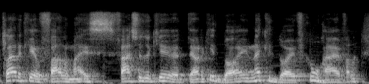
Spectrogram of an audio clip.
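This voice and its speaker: The room echo is audible here. A man speaks at a very fast pace. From Brazil, Sorocaba, São Paulo state. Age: 50s. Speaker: author. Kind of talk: casual chat.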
